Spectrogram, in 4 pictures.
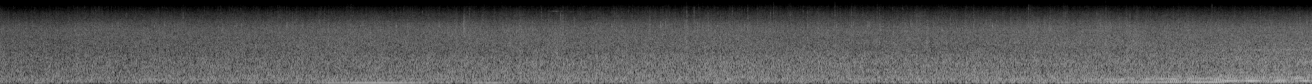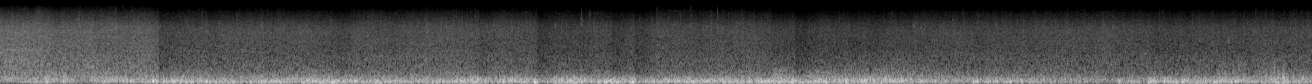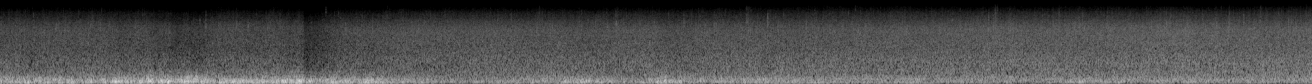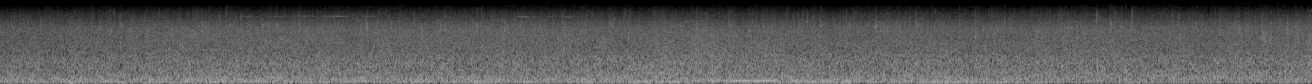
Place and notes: Yonghe, New Taipei City - Thunderstorm
Thunderstorm, Sony ECM-MS907, Sony Hi-MD MZ-RH1
板橋區 (Banqiao), 新北市 (New Taipei City), 中華民國, 28 June 2011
